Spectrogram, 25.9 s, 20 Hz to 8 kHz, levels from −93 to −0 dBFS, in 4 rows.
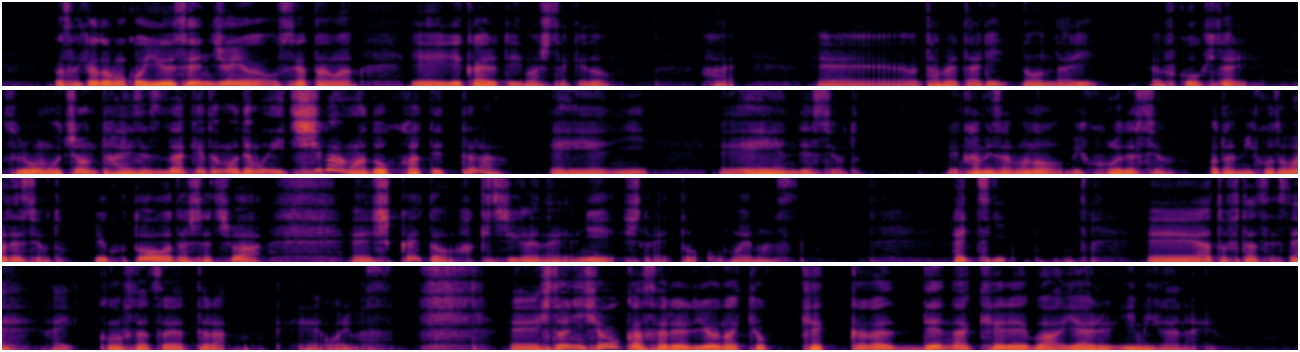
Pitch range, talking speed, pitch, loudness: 115-180 Hz, 430 characters per minute, 140 Hz, -36 LUFS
